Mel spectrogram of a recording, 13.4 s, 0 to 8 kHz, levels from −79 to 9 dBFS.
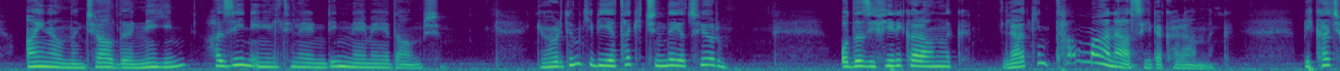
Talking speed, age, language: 95 wpm, 40-59, Turkish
